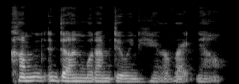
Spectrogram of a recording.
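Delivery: ordinary talk, nothing marked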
